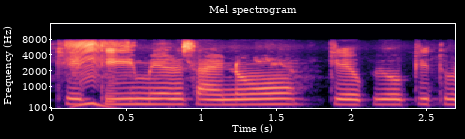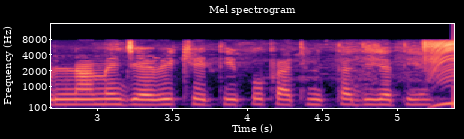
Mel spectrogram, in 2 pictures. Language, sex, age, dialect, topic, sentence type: Hindi, female, 18-24, Kanauji Braj Bhasha, agriculture, statement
